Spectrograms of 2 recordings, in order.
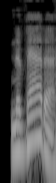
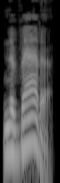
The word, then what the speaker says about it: Nevada: Nevadans pronounce the second syllable with the of trap, while some people from outside of the state pronounce it with the of palm.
